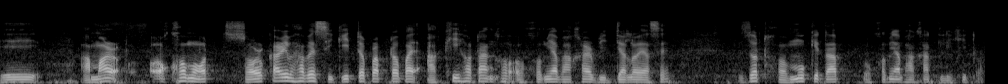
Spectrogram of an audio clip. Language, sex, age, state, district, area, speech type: Assamese, male, 30-45, Assam, Jorhat, urban, spontaneous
